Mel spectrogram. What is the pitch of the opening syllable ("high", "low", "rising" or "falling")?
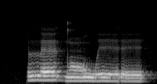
high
